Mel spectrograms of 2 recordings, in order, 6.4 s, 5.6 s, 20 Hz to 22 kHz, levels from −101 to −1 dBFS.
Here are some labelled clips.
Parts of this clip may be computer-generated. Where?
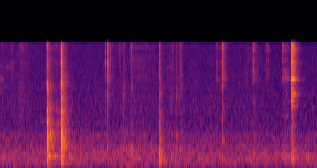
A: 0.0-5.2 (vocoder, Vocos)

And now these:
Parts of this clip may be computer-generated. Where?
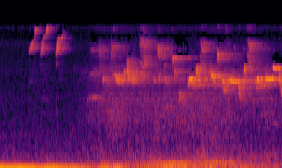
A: 1.9-2.5 (vocoder, BigVGAN v2)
